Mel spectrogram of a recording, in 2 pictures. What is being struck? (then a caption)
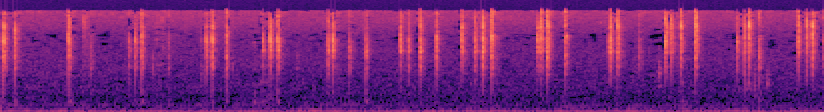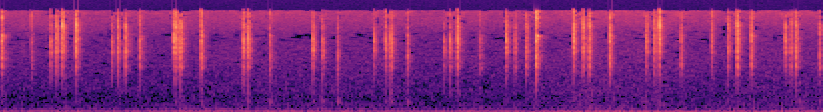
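Small plastic figure on a microphone. Long acrylic nails scratch and tap on the ears and head of a small hollow blue plastic Stitch figure fitted onto a microphone. A rapid, irregular patter of bright, crisp plastic clicks and scrapes plays over a steady low rumble, and the tapping grows slightly louder toward the end.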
